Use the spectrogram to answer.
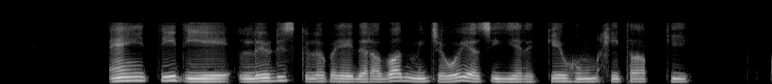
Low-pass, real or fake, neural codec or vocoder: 7.2 kHz; fake; codec, 16 kHz in and 24 kHz out, 0.9 kbps, LongCat-Audio-Codec, four codebook decoder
